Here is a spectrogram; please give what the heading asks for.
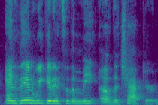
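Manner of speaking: ordinary delivery, nothing marked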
